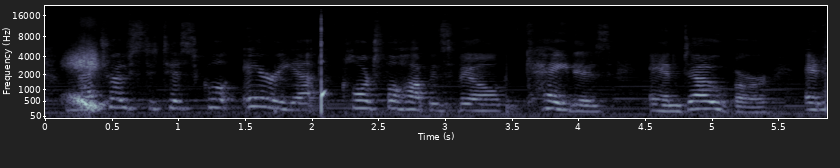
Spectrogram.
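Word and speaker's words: Cadiz: And that's in a town called Kadis, not Kadis. It it can certainly be mispronounced.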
